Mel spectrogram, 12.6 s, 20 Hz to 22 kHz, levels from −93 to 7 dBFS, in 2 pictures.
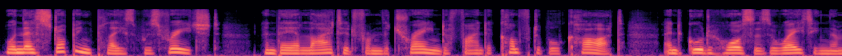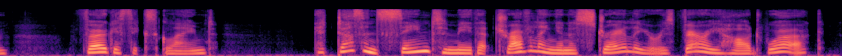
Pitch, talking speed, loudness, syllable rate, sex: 200 Hz, 175 wpm, -22 LUFS, 5.2 syllables/s, female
